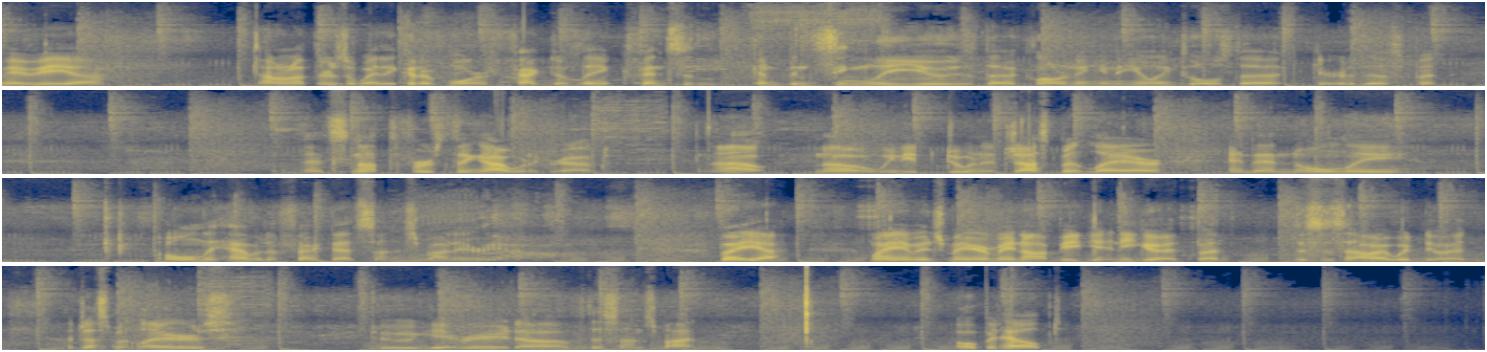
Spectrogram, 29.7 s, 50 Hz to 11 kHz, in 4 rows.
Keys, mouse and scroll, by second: 24.9 click.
